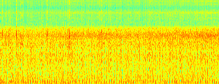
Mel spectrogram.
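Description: Whitewater rapids rushing and churning, heard from a small boat in the middle of the rapid as a loud, steady roar of water.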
